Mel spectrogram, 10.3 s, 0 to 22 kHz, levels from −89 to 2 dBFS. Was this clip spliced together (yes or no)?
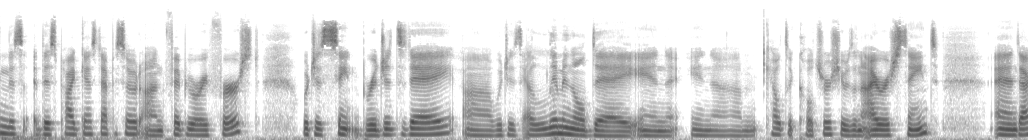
yes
